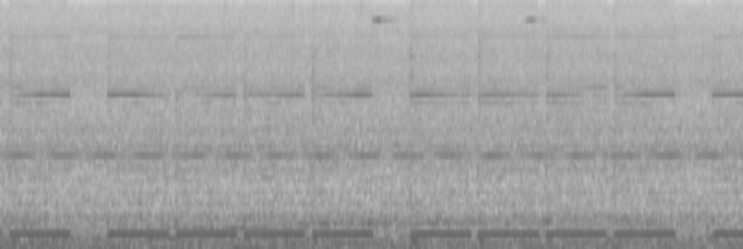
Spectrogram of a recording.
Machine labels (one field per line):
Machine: slide rail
